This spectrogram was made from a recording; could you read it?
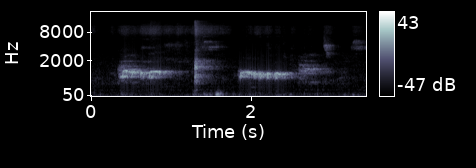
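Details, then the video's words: Kept zebra dove cooing: two mellow, purring trilled coos, each held under a second, separated by a sharp click and a pause. "Zebra Dove | Perkutut manggung"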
